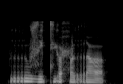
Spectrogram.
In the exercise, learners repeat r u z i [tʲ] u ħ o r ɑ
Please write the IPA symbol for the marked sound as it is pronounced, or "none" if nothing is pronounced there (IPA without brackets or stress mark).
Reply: tʲ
